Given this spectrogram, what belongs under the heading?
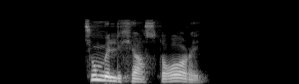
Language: Kabyle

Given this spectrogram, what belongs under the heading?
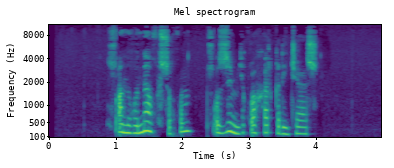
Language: Kabardian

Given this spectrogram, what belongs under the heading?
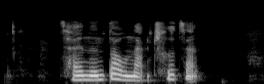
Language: Chinese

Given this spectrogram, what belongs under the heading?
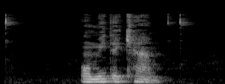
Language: Persian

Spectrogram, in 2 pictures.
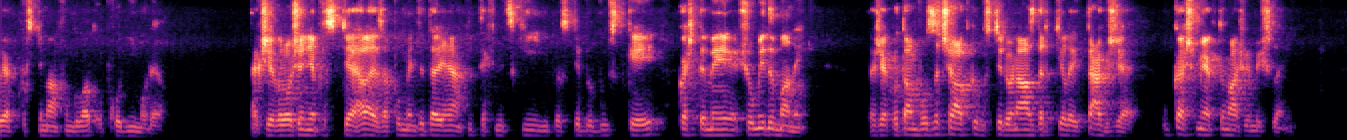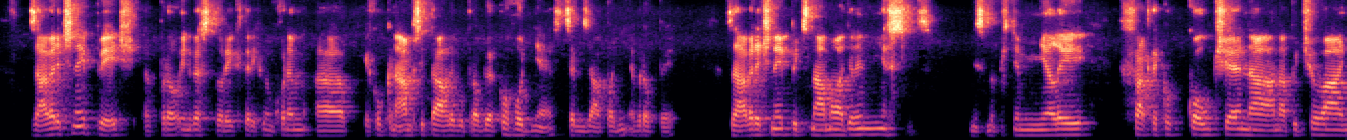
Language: Czech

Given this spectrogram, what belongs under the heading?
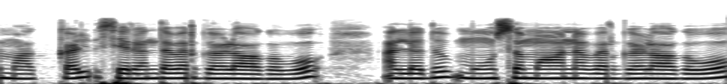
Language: Tamil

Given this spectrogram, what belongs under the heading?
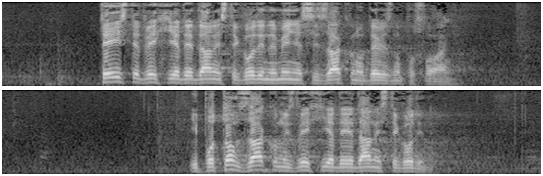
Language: Serbian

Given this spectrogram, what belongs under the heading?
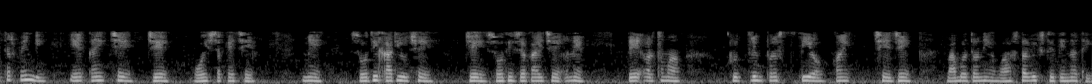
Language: Gujarati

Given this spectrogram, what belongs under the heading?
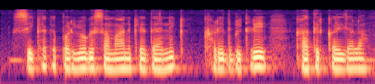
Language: Bhojpuri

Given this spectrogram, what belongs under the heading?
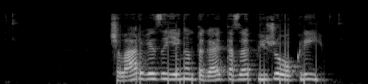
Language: Mari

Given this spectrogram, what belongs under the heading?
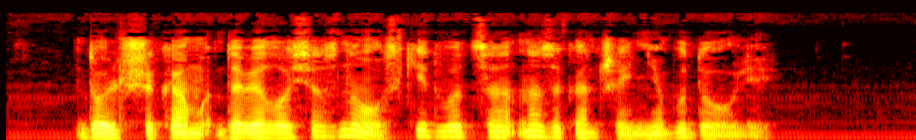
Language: Belarusian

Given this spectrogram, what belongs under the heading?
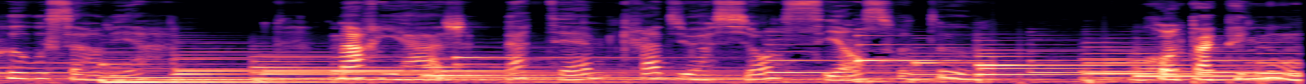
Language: French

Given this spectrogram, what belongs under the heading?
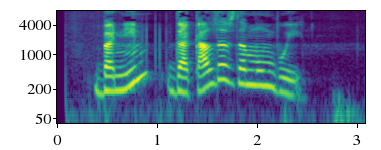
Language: Catalan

